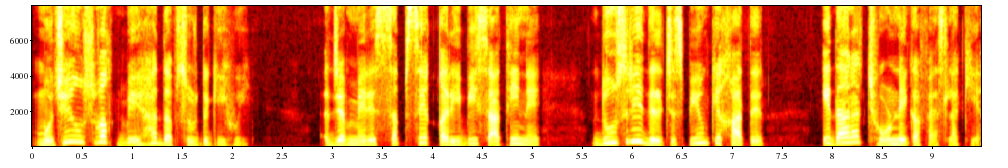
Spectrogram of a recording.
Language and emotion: Urdu, sad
